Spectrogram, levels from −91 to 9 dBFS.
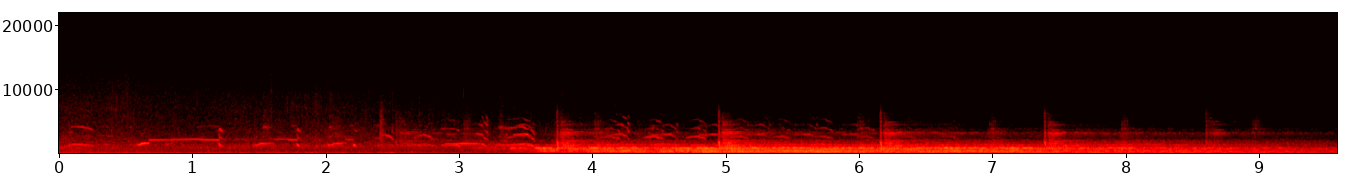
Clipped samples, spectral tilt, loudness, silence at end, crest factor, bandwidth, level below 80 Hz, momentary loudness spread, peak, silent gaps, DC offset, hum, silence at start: under 0.1%; -6.5 dB/octave; -44 LUFS; 0 s; 18 dB; 16 kHz; -70 dBFS; 15 LU; -28 dBFS; none; under 0.1%; none; 0 s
